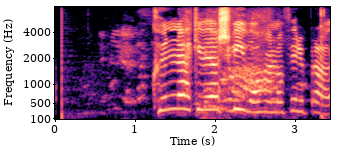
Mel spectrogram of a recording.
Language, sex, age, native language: Icelandic, male, 12, Icelandic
